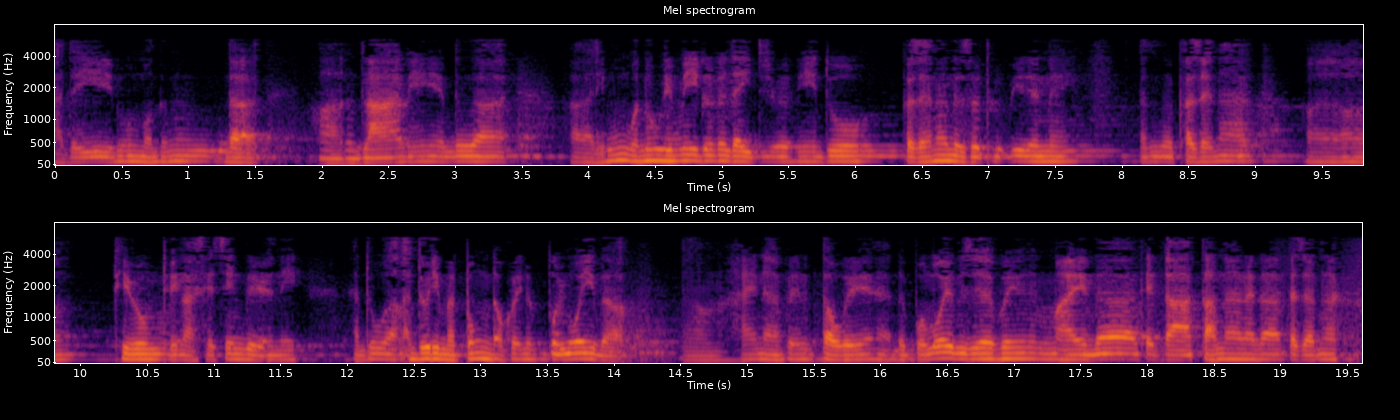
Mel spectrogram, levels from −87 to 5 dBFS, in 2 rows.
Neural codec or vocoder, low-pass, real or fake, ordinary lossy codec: codec, 16 kHz, 0.5 kbps, X-Codec, HuBERT features, trained on balanced general audio; 7.2 kHz; fake; MP3, 24 kbps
